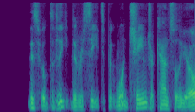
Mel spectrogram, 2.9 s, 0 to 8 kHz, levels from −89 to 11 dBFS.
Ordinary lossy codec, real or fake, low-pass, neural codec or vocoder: none; fake; none; codec, 16 kHz, 1.1 kbps, Voila-Tokenizer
